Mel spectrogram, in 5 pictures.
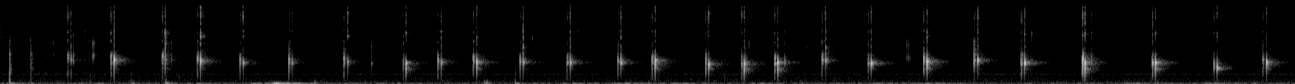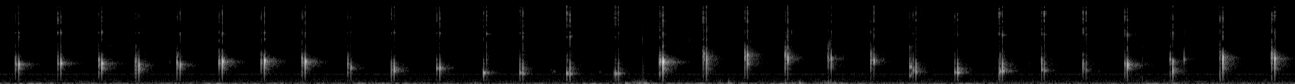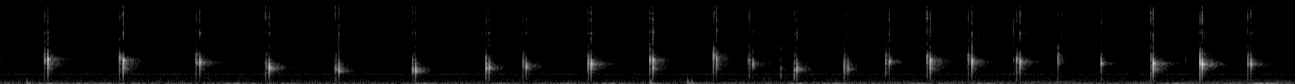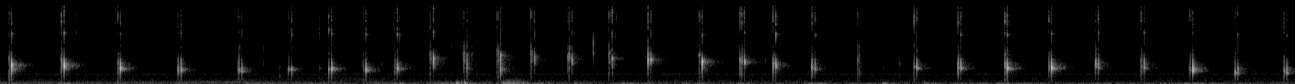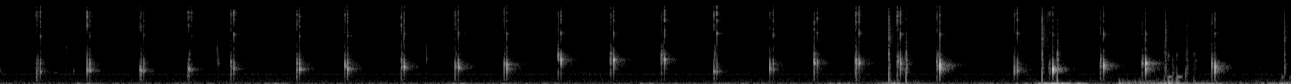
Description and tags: Using my tongue to create clicking sounds in my mouth. Recorded using Zoom H4N.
